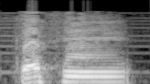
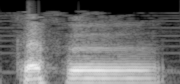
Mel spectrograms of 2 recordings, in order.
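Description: First: The final vowel leans strongly toward ee. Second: The final vowel leans slightly toward ee. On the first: "الإمالة" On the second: "هذا التقليل"

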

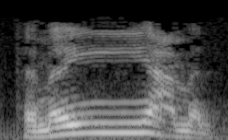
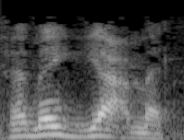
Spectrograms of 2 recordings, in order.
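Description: First: The n merges into y with nasal hum. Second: The n merges into y without nasal hum. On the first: The speaker calls it right. "نأخذ بالنا من الواو والياء زيه" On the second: The speaker calls it wrong. "ما تقولش"

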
